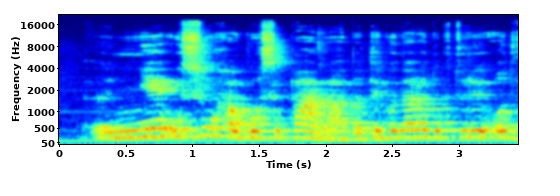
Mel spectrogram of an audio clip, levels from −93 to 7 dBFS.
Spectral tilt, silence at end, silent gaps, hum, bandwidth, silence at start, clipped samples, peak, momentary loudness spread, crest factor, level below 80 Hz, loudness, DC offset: -4.5 dB/octave; 0 s; none; none; 19 kHz; 0.25 s; under 0.1%; -4 dBFS; 5 LU; 16 dB; -58 dBFS; -19 LUFS; under 0.1%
